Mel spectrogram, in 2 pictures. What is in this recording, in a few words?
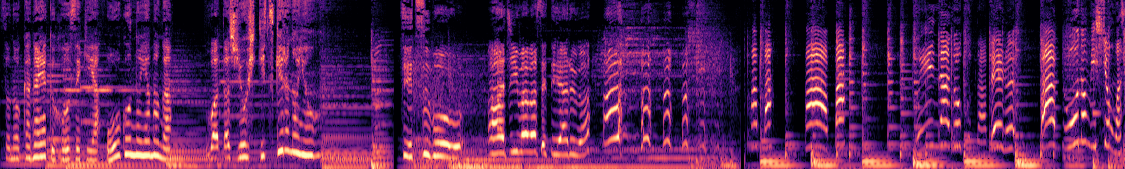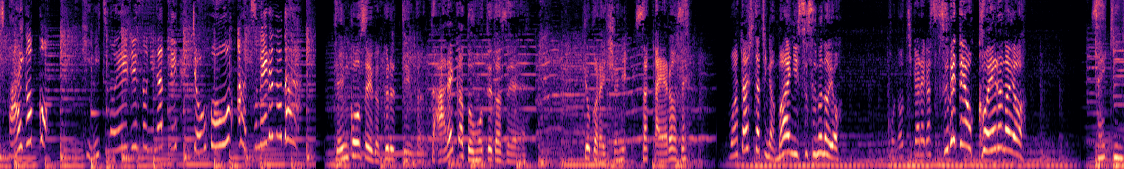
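japanese animation, Femelle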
